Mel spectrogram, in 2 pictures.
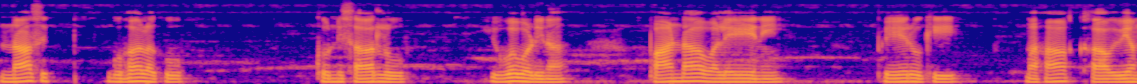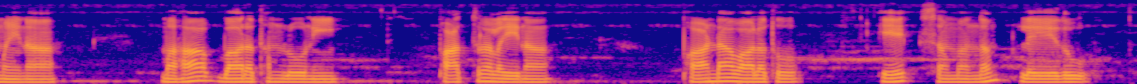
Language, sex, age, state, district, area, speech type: Telugu, male, 18-30, Telangana, Yadadri Bhuvanagiri, urban, read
